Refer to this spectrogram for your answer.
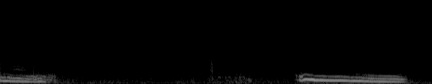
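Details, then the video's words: Cat snoring loudly while asleep indoors: two low, droning, tonal snore breaths about two and a half seconds apart, each slightly falling in pitch, with quiet room noise between. "Adam snores loudly"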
